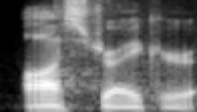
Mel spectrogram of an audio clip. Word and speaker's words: Oesthreicher: And today we have a special guest, and that is Jacob Oesthreicher. I can never remember which it is. It's Oesthreicher. Oesthreicher.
